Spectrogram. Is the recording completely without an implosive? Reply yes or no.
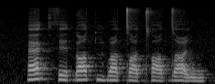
no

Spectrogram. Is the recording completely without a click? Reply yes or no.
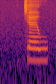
yes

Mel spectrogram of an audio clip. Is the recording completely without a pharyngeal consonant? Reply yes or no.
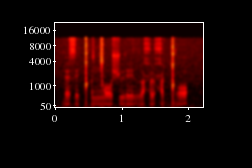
no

